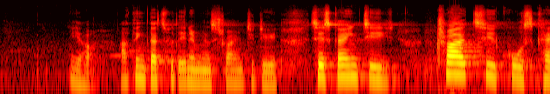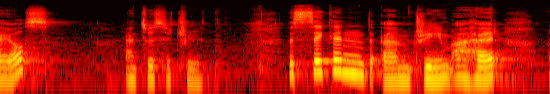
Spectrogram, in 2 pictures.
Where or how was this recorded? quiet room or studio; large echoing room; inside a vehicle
large echoing room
